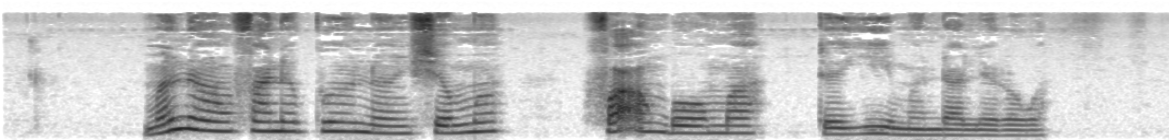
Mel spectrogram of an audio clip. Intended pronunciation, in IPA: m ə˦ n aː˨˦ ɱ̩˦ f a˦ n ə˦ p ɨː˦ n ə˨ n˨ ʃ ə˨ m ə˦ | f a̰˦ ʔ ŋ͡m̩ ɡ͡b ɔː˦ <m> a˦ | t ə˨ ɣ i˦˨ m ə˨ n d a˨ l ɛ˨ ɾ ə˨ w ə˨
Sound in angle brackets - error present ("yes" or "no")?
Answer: no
